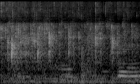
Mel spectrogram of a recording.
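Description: Spices tempering in hot oil for Karnataka-style puffed rice, with curry leaves going in first: a steady, dense crackling sizzle close by that keeps going without a break, with a few short higher pops near the end.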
